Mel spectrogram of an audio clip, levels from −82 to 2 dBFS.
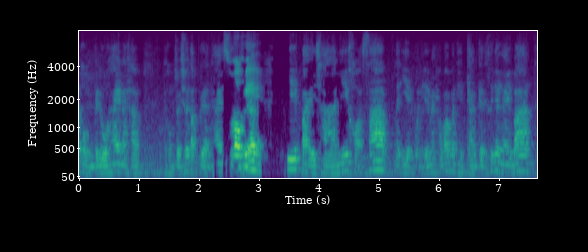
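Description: The speech dips sharply from 2.26 to 2.81 s and 3.06 to 3.51 s (about 15 dB), and more gently from 3.85 to 4.43 s, likely speech suppressed in double talk by the echo canceller.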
